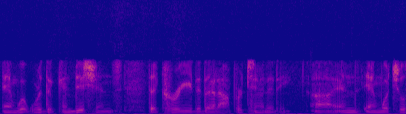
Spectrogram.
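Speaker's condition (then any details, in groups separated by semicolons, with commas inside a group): No condition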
